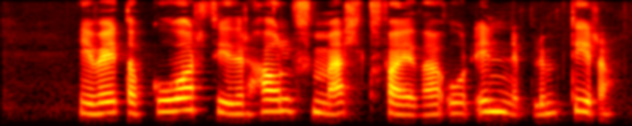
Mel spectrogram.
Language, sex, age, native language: Icelandic, female, 30-39, Icelandic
